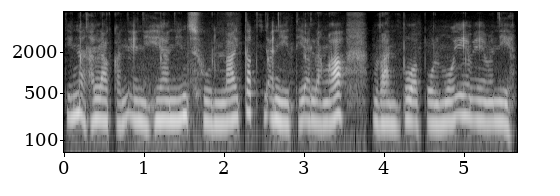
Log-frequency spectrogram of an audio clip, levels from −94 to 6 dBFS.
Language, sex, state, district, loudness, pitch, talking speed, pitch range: Mizo, female, Mizoram, Aizawl, -21 LUFS, 195 Hz, 220 wpm, 185-205 Hz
